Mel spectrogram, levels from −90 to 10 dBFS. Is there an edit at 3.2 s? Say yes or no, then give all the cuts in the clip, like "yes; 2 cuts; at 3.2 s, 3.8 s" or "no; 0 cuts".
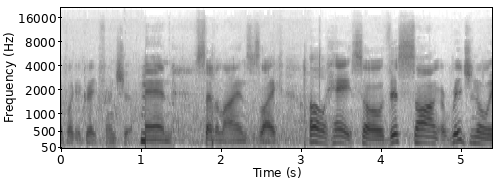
no; 1 cut; at 1.1 s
